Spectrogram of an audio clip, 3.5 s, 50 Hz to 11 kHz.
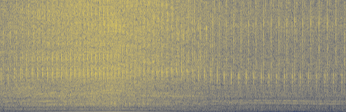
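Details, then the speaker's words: Freshly overhauled Toyota Corolla 4ZZ engine after the chain tensioner was tightened, so the chain noise is gone. Quick light ticking at about 3–4 per second over a steady idle; measured valve clearances are wrong, some tight, some loose. "из- за того, что шум от цепи исчез, но, похоже, механик неправильно отрегулировал толкатели, потому что я только что измерил несколько клапанов."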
